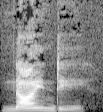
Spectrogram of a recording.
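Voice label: "ninety", English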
